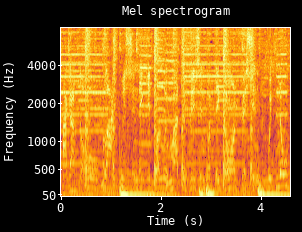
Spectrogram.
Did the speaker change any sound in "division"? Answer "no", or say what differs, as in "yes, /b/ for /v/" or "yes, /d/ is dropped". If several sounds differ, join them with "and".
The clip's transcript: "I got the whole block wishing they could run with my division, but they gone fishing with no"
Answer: no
